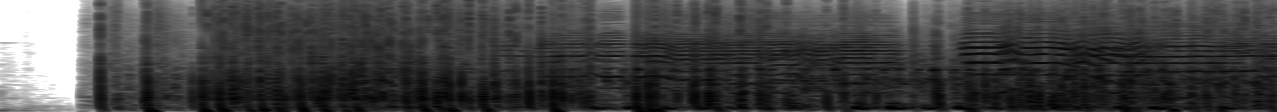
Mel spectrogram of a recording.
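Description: Rapid, loud crackling bursts of firecrackers pop continuously, while high, reedy wind-instrument music with drums plays through the din of an outdoor celebration in Tulasindrapuram, Tamil Nadu, India, the hometown village of Vice President-elect Kamala Harris's maternal grandfather.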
